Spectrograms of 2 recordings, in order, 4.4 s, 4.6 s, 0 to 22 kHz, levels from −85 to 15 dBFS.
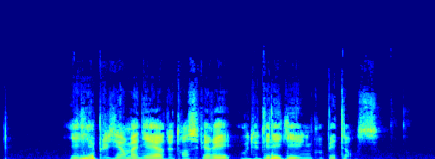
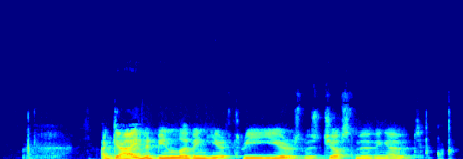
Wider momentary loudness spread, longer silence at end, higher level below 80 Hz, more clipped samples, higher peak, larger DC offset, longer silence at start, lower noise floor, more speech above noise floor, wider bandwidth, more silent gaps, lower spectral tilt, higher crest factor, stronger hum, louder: about the same, 12 LU vs 12 LU; first, 0.6 s vs 0.25 s; about the same, -54 dBFS vs -58 dBFS; neither; second, -6 dBFS vs -2 dBFS; neither; first, 0.7 s vs 0.25 s; first, -74 dBFS vs -51 dBFS; first, 45 dB vs 34 dB; first, 15 kHz vs 7.2 kHz; neither; second, -3.5 dB/octave vs -8 dB/octave; first, 26 dB vs 16 dB; neither; second, -27 LUFS vs -17 LUFS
